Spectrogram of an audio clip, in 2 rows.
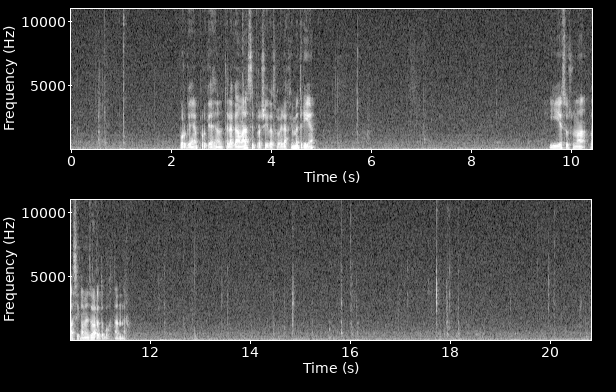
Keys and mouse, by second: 2.2 click, 2.8 alt+click, 4.2 alt+click, 4.9 alt+click, 6.2 alt+e, 8.3 right click, 9.0 click, 9.5 g, 10.4 click, 10.7 right click, 10.9 g, 11.4 click, 11.7 right click, 12.2 g, 13.2 right click, 14.1 click, 14.4 g, 14.6 click, 15.0 alt+click, 15.3 alt+m, 15.6 alt+click, 16.9 click, 17.5 right click, 17.9 shift+right click, 18.6 click, 19.0 right click, 19.3 g, 19.5 click, 19.8 right click, 20.0 g, 20.6 click.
